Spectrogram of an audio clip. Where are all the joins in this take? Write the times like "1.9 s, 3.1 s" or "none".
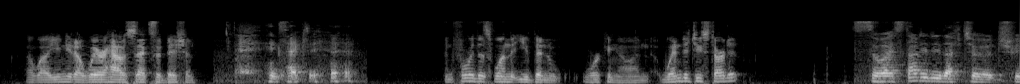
none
